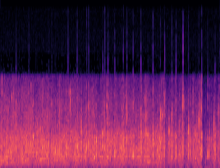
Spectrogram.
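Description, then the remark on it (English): A church audience at a live Sunday service at the Synagogue Church of All Nations breaks into a steady, loud round of applause for Jesus Christ, dense clapping that holds for several seconds and thins slightly near the end. No voices stand out over the clapping. “Put a round of applause for Jesus Christ.”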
